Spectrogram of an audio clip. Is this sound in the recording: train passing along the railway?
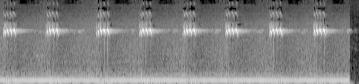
no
